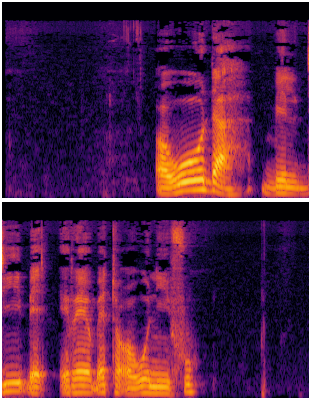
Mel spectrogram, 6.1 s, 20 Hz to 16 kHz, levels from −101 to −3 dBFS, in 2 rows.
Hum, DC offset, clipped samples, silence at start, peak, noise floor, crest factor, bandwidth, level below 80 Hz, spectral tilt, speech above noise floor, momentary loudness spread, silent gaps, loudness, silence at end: none; under 0.1%; under 0.1%; 1.55 s; -2 dBFS; -71 dBFS; 20 dB; 11.5 kHz; -62 dBFS; -5.5 dB/octave; 51 dB; 12 LU; none; -22 LUFS; 1.15 s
